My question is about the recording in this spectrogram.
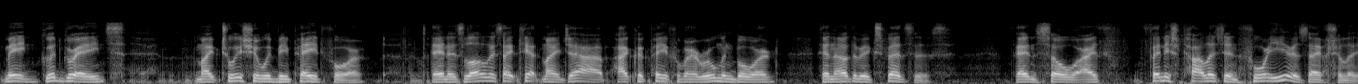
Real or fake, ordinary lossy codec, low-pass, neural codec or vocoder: fake; Opus, 32 kbps; 7.2 kHz; autoencoder, 22.05 kHz, a latent of 192 numbers a frame, VITS, trained on many speakers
